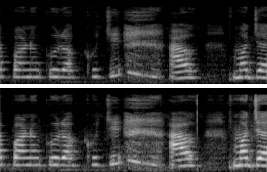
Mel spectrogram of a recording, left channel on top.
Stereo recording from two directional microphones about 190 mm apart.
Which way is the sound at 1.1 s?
20° left (ahead or behind).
